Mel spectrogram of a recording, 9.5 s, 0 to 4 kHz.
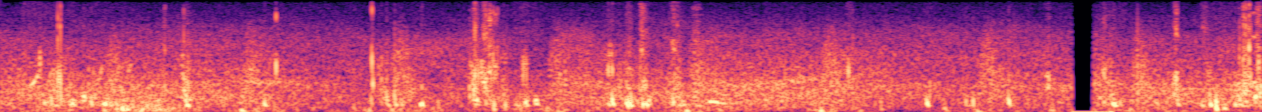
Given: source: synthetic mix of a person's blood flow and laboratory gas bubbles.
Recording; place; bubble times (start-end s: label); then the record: Doppler ultrasound of blood flow; subclavian vein
0.14-1.02 s: bubbles
1.22-1.24 s: bubbles
1.34-1.47 s: bubbles
1.94-2.11 s: bubbles
2.75-3.06 s: bubbles
3.12-3.22 s: bubbles
3.50-4.08 s: bubbles
4.53-4.92 s: bubbles
5.00-5.31 s: bubbles
6.33-6.40 s: bubbles
6.91-7.02 s: bubbles
7.21-7.35 s: bubbles
7.54-7.64 s: bubbles
7.83-7.91 s: bubbles
8.25-8.45 s: bubbles
8.78-8.87 s: bubbles
8.99-9.47 s: bubbles
From the record:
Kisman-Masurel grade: 243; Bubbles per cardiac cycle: several, 3 to 8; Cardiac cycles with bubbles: 100%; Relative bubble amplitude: loud (0.450 to 0.775); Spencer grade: 3 (all of the cardiac periods contain showers or single bubble signals, but not dominating or overriding the cardiac motion signals); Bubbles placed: anywhere in the cardiac cycle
